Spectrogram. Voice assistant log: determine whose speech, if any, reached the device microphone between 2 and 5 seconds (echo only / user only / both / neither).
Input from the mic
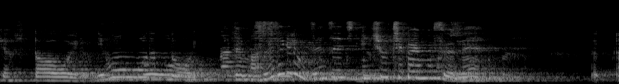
echo only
